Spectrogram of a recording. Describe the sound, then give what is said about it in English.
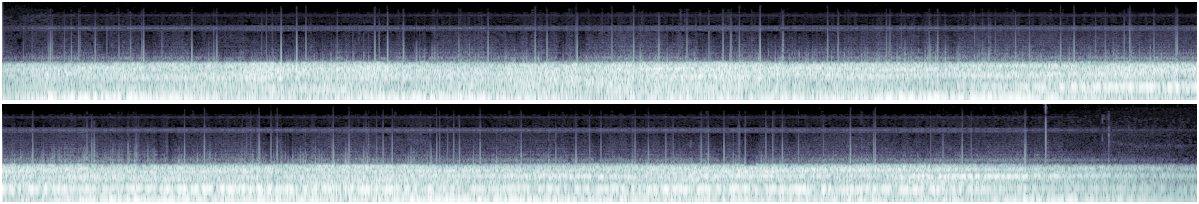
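A loud, continuous low-frequency underwater drone, the mysterious 'Slow Down' sound, gradually decreasing in frequency, rumbling steadily throughout with a dense, murky hum and faint crackles above it; no voices. “Like upsweep, the sound has been heard periodically since it was initially detected.”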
